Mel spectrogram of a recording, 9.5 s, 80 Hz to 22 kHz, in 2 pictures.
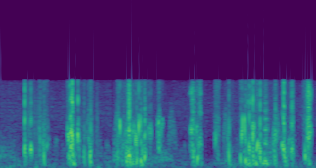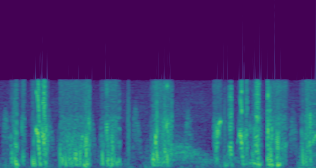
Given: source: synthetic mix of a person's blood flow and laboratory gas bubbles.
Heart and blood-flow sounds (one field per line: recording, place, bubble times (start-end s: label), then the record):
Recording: Doppler ultrasound of blood flow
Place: subclavian vein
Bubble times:
0.34-0.52 s: bubbles
0.57-0.73 s: bubbles
1.00-1.41 s: bubbles
1.75-2.28 s: bubbles
2.34-2.46 s: bubbles
2.84-3.04 s: bubbles
3.21-3.30 s: bubbles
3.37-3.49 s: bubbles
3.58-4.18 s: bubbles
4.23-4.43 s: bubbles
4.54-4.69 s: bubbles
4.90-5.12 s: bubbles
5.20-5.48 s: bubbles
5.64-6.12 s: bubbles
6.24-6.57 s: bubbles
6.99-7.34 s: bubbles
7.93-8.24 s: bubbles
8.30-8.68 s: bubbles
8.75-9.07 s: bubbles
9.24-9.49 s: bubbles
From the record:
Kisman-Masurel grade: 243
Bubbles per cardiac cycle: several, 3 to 8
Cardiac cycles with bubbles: 100%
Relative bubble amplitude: loud (0.450 to 0.775)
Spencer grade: 3 (all of the cardiac periods contain showers or single bubble signals, but not dominating or overriding the cardiac motion signals)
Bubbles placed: anywhere in the cardiac cycle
